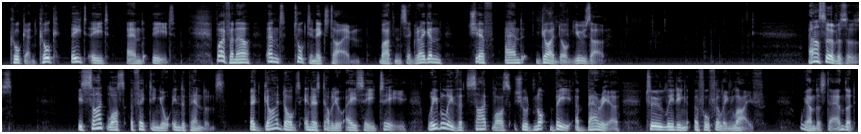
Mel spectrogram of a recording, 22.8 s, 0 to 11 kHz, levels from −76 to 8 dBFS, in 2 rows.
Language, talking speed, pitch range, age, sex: English, 140 wpm, 120-155 Hz, 60-79, male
